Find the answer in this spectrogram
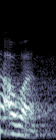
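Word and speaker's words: hour: जैसे ये हॉर, इसको अपन ये कहाँ से स्टार्ट हुआ है, कॉन्सोनेंट शब्द से, लेकिन इसको अपन पढ़ते हैं अवर, इसमें ए साइलेंट होता है, तो वहाँ पर भी एन उपयोग होगा।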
